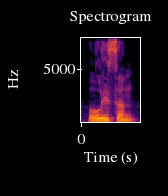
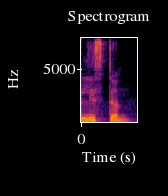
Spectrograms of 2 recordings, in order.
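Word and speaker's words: listen: जैसे लिसन, LISTN, कुछ लोग बोलते हैं लिस्टन, गलत हो जाएगा।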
